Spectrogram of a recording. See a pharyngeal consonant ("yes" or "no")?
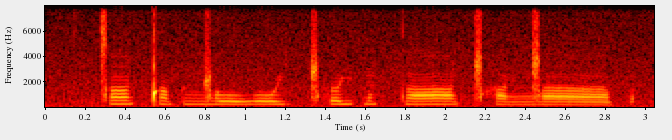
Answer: no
